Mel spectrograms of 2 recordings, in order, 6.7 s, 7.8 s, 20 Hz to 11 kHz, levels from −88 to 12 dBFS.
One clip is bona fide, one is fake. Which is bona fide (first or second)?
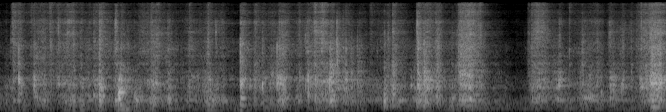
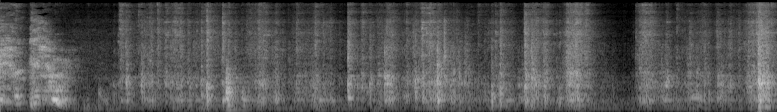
second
